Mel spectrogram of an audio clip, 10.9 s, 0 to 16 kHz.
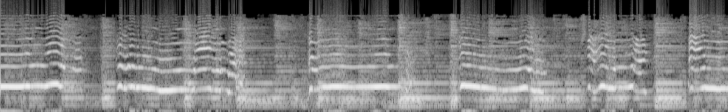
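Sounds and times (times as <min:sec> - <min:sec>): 
dog howling along to a guitar: 0:00.0 - 0:03.7, 0:04.6 - 0:06.3, 0:06.9 - 0:10.9
guitar: 0:00.0 - 0:10.9.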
